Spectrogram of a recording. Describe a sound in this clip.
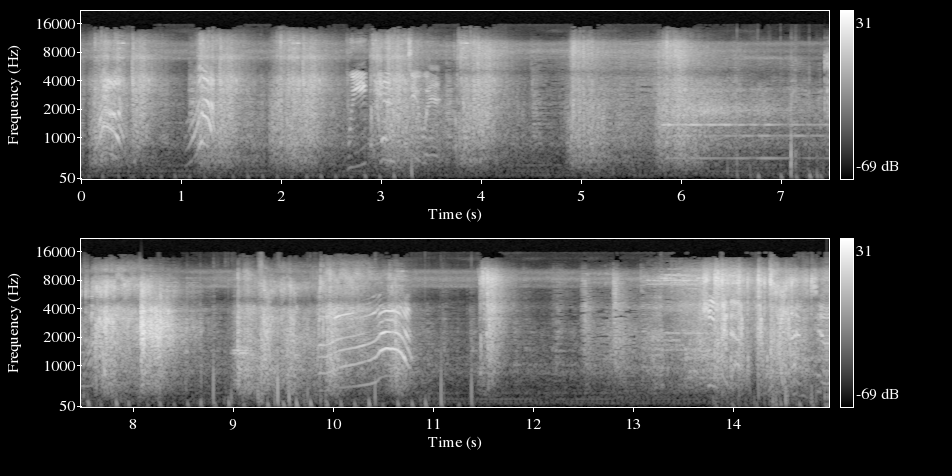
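Game sound effects of spell blasts and hits whoosh and clash throughout.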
